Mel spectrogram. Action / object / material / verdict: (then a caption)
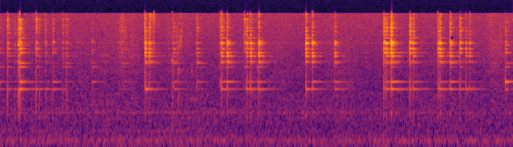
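tap / small ceramic mug / ceramic / none. A small, hollow ceramic mug, cream with red speckles and a black cow-print patch and apparently empty, is held in the hand and tapped with painted fingernails close to the microphone. The result is a quick series of bright, glassy clinks that die away almost at once, over a low, steady background hum.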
